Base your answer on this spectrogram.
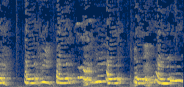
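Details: A beagle gives a string of short, wavering howls, each rising and bending in pitch, after being asked about going to Grandma's.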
